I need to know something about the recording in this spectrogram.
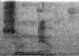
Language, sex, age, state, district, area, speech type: Marathi, female, 18-30, Maharashtra, Mumbai Suburban, urban, read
